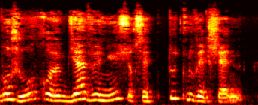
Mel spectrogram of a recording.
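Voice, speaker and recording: At a fairly slow pace, a woman talks in a dark, mellow tone with ordinary pitch variation. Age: 60s. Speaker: YouTuber, retiree. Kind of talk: casual vlog monologue. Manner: halting.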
